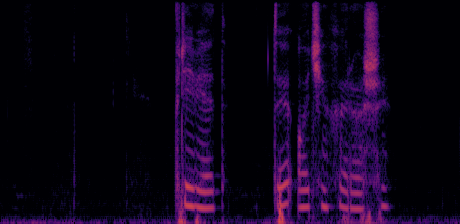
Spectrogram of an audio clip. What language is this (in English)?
Russian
